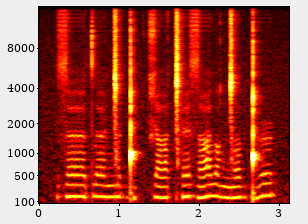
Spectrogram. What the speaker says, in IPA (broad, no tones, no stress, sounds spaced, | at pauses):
z ɜː t l ɜː ŋ͡ǀ ə ɡ͡ǃ ə k t͡ɕ aː ǀʰ ɛ z a l ɔ ŋ͡ǀ ʌ ɡ ɡ͡ǃ ə˞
